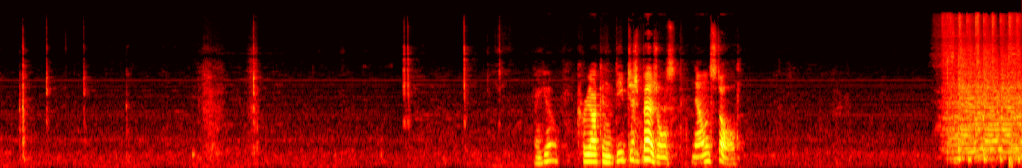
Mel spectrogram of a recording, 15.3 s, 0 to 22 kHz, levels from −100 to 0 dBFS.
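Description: From start to finish, a noise suppressor applied to music or sounds is acting on the audio. Built for speech, it reads sustained tones, ambience and reverb as noise and pulls them down by around 20 dB, while onsets pass. Held material and decays sink behind each attack, so the sound pumps, flutters or thins out. A compressor's pumping follows overall loudness. This gain instead tracks how steady the sound is, sparing transients and cutting sustains.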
